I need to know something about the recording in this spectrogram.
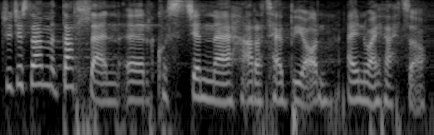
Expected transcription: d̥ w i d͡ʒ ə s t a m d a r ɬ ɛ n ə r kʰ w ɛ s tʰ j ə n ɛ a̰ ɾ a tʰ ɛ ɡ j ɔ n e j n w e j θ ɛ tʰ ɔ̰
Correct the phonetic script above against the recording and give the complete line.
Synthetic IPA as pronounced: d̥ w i d͡ʒ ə s t a m d a r ɬ ɛ n ə r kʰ w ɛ s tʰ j ə n ɛ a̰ ɾ a tʰ ɛ b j ɔ n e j n w a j θ ɛ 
